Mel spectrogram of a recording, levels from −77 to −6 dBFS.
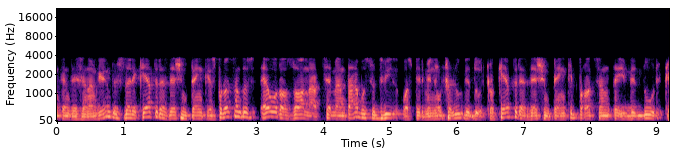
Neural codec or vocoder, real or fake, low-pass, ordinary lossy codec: none; real; 3.6 kHz; Opus, 24 kbps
